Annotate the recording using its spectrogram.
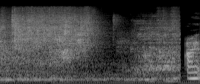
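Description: Bathtub tap turned on and running, a steady rush of water into the tub that cuts off suddenly near the end.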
